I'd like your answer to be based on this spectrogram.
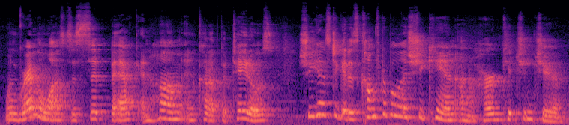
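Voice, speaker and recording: A woman reading a children's picture book aloud in a deliberate, expressive storytelling style. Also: medium pitch, roomy sound, poor audio. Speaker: storybook reader.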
